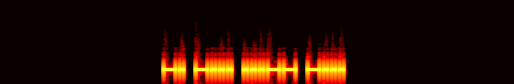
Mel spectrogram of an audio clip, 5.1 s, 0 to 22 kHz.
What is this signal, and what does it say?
Morse code, heard as a keyed tone, about 30 wpm, 700 Hz. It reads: NB3B
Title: USA Call Signs - 4 Characters - Repeated 3x - 30wpm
